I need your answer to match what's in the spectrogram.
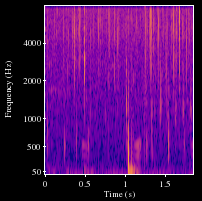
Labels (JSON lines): {"label": "biophony, double pulse", "recorder": "SoundTrap 300"}
{"label": "biophony, knock croak", "recorder": "SoundTrap 300"}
